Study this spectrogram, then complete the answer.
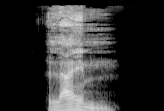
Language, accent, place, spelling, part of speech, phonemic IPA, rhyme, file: German, Germany, Berlin, Leim, noun, /laɪ̯m/, -aɪ̯m, De-Leim2.ogg
- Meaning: glue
